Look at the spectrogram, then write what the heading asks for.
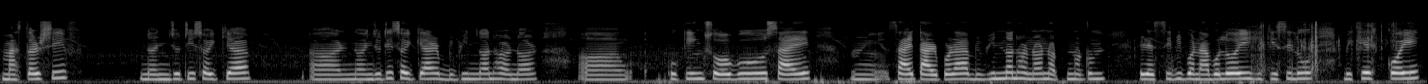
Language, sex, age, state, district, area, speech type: Assamese, female, 18-30, Assam, Dhemaji, rural, spontaneous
